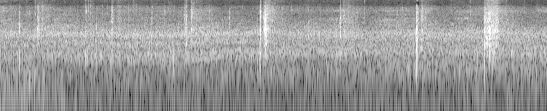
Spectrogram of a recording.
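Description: Footsteps on brick paving, about five scattered steps, over a steady outdoor background hum.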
